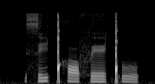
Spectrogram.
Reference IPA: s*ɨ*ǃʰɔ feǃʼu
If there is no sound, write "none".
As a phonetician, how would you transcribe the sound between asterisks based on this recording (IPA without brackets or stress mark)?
i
